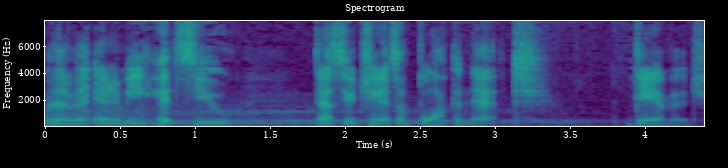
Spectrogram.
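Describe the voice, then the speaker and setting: Music plays in the background. Over it, a man speaks at medium pitch. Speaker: gaming video creator. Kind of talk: gameplay commentary. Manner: animated.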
